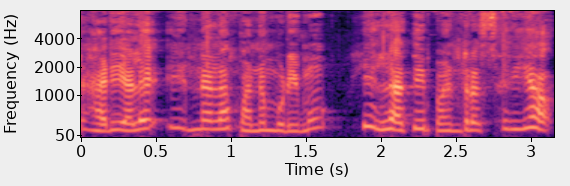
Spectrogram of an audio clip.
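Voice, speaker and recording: A man's voice: high voice, brisk, close to an everyday voice. A man voicing a doting middle-aged father in a cartoon, soothing his daughter and pressing for help. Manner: soothing, then demanding. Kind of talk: cartoon voice acting.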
